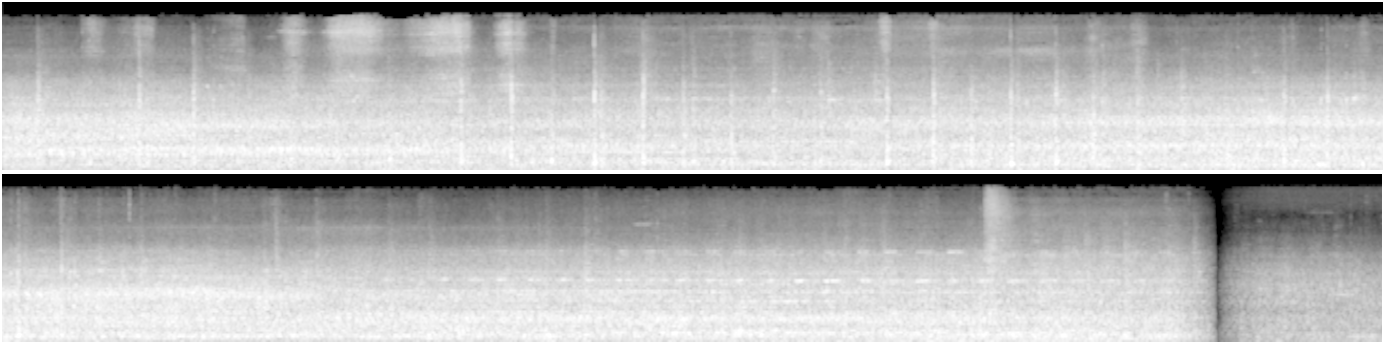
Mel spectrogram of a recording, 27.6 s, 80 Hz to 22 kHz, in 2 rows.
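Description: Great Western Railway Class 43 HST diesel train rolling slowly past on the station tracks, its wheels clicking over rail joints and pointwork, with a faint wheel squeal in the second half. About a second before the end the sound cuts off abruptly to a quieter background.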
